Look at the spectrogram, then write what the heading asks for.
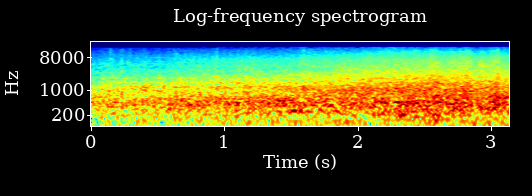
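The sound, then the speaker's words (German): Small waves splash and rush steadily around a boat on a river, a continuous, fairly loud wash of water with no voices. “Jetzt wird es ein bisschen anfangen zu sein Rotan. Das sind dann kleine Wellen.”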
